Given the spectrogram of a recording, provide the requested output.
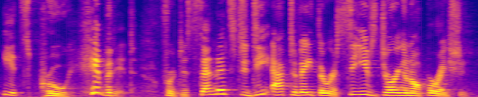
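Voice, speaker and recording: A woman playing a caring, protective and stern soldier-scientist in a video game, speaking in a measured, formal way. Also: mid-range voice, sing-song, a bit bright.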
